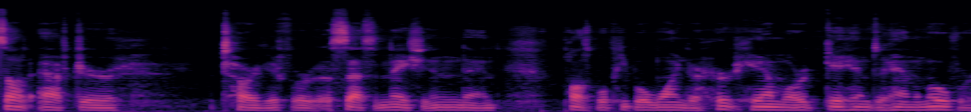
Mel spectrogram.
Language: English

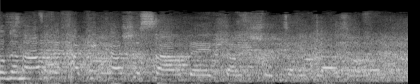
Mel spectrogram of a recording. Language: Hebrew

